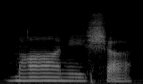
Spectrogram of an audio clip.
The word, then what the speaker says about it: Manisha: day is drawn out just a little bit Manisha even though it's spelled is H it's pronounced es H minutiae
